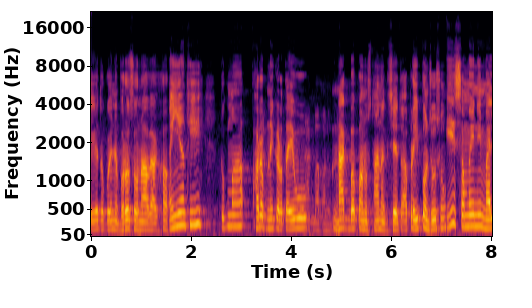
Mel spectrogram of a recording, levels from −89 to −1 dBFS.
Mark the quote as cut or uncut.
cut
